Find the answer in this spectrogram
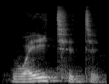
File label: "waited", English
